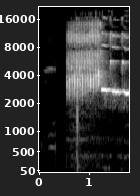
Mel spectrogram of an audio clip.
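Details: Caged canary singing vigorously in a long-rolling style: after a brief quiet start, a fast buzzy trill rolls on, then breaks into a thin, high, steady whistled note.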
